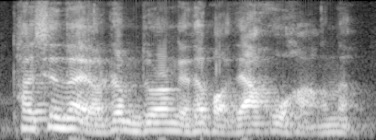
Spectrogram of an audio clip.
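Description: A man's voice: medium pitch, lively intonation, very fast, lightly acted. An actor playing a cheeky young man from Beijing, joking and complaining in a mock-dramatic way, with a Beijing accent. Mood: bickering. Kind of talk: TV drama acting.

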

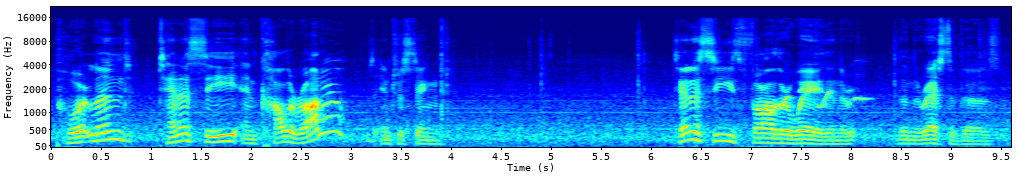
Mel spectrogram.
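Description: A man's voice: medium pitch, wildly swooping pitch, measured pace, long pauses, bright, forceful tone, slight background noise. A man streaming a city-building game, chatting casually, rambling, swearing and answering his chat.

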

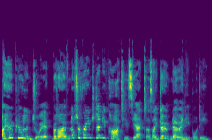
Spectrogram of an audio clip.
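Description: A woman voicing an eager young Victorian gentleman host, earnest and fussy, keen to please his guests, as she reads a storybook aloud. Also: high-pitched, lively intonation, quick pace, voice pushed up.

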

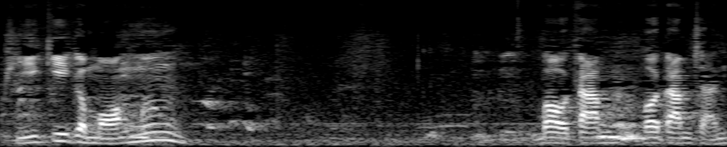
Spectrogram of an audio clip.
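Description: In a noisy cafe, a vlog host with an Isan Thai accent trades boisterous, teasing banter, mixing in dialect as he jokes casually. His voice is mid-range and he talks fast.

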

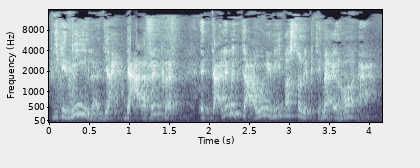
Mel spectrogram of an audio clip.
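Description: Man, Egyptian Arabic accent, teacher leading a seminar, animated and joking, high voice, echoey hall. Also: rapid-fire. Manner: animated, joking, often laughing while talking. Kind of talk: lively seminar talk to students. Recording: echoey hall with faint background noise.

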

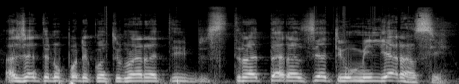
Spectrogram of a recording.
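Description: A man voicing a distressed young son who pleads with his father in a high, near-shouting voice. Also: moderate pace, vocal fry. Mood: pleading.

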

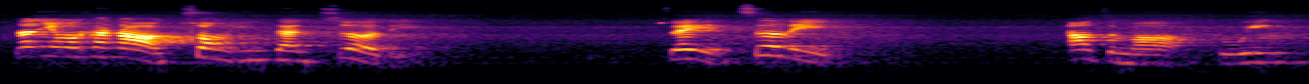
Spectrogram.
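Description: A woman's voice: high-pitched, animated, a little slow, bright, forceful tone. A woman teacher with a Taiwanese Mandarin accent, running a phonics lesson and coaxing the class with questions. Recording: echoey hall with faint noise.

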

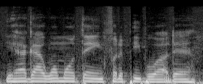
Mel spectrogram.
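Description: A man's voice: mid-range voice, flat delivery, fast, dark tone, slight background noise. A man with a Southern US accent, a gospel rap guest on a talk show, earnestly exhorting listeners in short repeated commands into a handheld mic. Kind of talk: preaching encouragement. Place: talk show studio set.

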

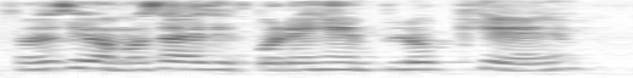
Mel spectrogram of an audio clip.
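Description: A woman's voice: fairly high pitch, little pitch movement, a little fast, fairly bright tone, slight background noise. A woman teaching an English class, explaining patiently, repeating her examples and checking often that her students follow. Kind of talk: classroom lecture. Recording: distant, dull lo-fi audio.

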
